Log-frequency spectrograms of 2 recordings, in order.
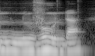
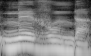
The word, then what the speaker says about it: Mvunda: mas é curioso porque o M, que fica atrás do B, do K e de outras consoantes, o europeu não consegue pronunciar. Então, tanto é que o primeiro embaixador africano no Vaticano, que foi Dom Antônio Mvunda, ele escreve Nevunda, com E. Dom Antônio Nevunda, o Negrita, que o corpo ficou lá sepultado no Vaticano até hoje. Porque é difícil eles pronunciarem certas consoantes.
